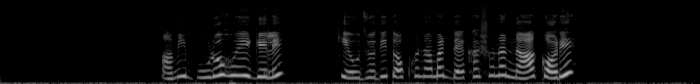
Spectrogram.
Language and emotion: Bengali, fearful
